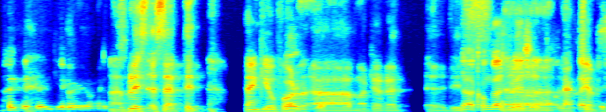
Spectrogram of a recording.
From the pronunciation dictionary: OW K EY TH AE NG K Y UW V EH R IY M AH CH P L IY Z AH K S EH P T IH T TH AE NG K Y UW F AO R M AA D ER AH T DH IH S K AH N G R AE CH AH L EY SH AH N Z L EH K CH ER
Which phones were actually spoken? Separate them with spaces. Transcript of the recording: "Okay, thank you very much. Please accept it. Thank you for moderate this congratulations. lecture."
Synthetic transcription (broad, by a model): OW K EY T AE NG K Y UW V EH R IY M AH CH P L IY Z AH S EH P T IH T T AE NG K Y UW F AO R M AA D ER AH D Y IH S K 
